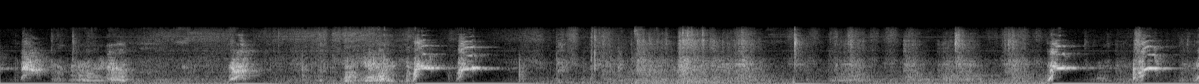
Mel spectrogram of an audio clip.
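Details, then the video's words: Beagle puppy of 11 weeks facing a broom: scattered yips and barks amid scuffling and rustling noises, with a clearer sharp pair of barks near the middle and end. "Beagle puppy and the killer broom!!"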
